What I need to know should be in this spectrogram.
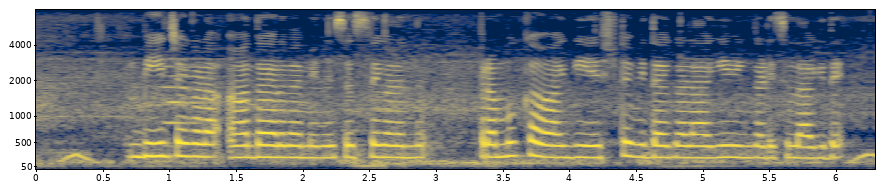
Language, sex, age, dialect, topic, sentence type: Kannada, female, 25-30, Mysore Kannada, agriculture, question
